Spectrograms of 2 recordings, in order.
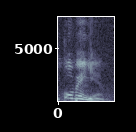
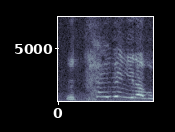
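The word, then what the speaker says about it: Cauvin: 그래서 원래 칼빈 이름이 장 꼬뱅이야. 칼뱅이라고 말하는 것도 발음이 완전히 프랑스 발음 아닌 거예요. 장 꼬뱅이야, 꼬뱅.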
